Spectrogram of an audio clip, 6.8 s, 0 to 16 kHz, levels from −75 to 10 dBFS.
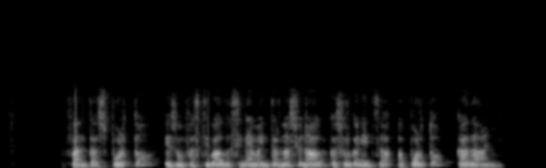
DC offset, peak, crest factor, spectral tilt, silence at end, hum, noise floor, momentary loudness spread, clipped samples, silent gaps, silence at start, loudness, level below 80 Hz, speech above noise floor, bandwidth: under 0.1%; 0 dBFS; 18 dB; -6 dB/octave; 0.55 s; none; -79 dBFS; 7 LU; under 0.1%; none; 0.9 s; -18 LUFS; -60 dBFS; 61 dB; 7.6 kHz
